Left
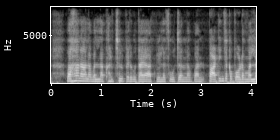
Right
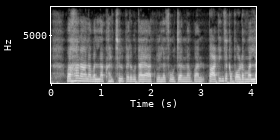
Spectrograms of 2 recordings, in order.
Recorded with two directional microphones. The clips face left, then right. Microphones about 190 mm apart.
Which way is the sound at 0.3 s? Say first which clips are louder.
Right 3 dB; 45° right (ahead or behind).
